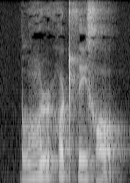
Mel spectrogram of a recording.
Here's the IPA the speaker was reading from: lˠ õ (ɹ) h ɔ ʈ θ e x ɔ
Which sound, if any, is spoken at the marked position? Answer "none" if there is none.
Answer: ɹ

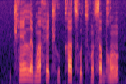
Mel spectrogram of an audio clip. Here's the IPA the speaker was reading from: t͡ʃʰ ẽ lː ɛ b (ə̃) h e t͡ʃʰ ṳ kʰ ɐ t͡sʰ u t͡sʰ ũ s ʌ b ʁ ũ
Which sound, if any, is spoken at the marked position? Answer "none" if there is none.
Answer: ɐ̃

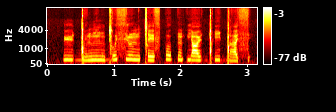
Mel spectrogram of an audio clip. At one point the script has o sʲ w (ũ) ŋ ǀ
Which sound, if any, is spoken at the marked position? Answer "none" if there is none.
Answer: ũ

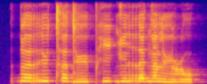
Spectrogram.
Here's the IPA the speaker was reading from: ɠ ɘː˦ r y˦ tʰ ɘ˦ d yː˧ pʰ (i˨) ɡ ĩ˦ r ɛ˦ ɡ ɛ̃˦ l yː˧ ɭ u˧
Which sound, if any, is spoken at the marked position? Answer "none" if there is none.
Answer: i˧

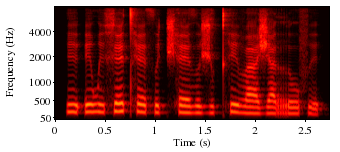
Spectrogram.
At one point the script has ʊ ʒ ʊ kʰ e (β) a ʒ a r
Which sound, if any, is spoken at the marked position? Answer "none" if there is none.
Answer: β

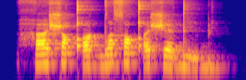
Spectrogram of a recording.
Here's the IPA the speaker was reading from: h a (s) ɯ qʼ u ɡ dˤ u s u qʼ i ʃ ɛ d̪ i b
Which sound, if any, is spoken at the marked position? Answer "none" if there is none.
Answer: ʃ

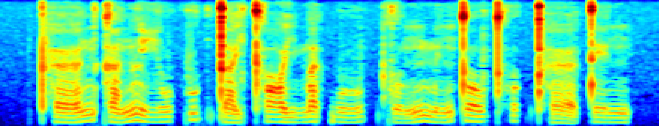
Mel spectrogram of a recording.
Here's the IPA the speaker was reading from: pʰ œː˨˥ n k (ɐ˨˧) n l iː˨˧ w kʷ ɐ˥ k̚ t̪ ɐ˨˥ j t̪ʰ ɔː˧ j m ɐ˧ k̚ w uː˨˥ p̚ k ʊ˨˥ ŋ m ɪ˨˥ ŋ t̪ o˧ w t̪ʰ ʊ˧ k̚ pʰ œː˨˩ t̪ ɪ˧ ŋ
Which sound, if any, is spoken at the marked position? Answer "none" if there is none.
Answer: ɐ˨˥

